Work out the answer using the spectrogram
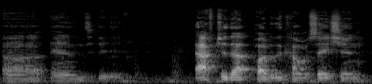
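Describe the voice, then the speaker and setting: A man's voice: sits low, steady tone, moderate pace, sharp tone, a little hiss or hum. A man casually telling a long story, rambling, laughing often and repeating himself. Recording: echoey room with faint ambience.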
